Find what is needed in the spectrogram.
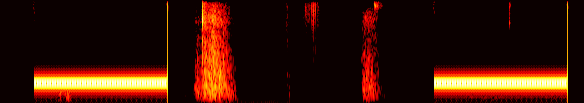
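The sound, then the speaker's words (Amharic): Unanswered telephone ringback tone on a call: two long, steady, mid-pitched tones of about two seconds each, separated by a gap of several seconds that holds a few faint rustles and clicks. “ስልክ አያነሱም እኮ ምን ይሻላል?”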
